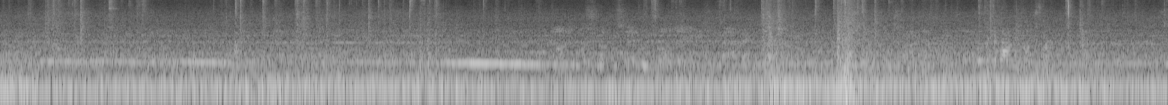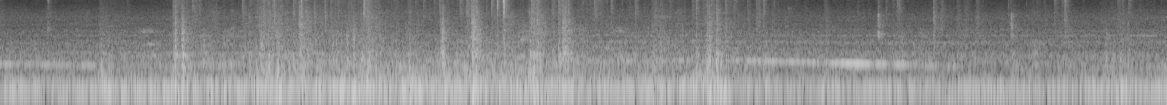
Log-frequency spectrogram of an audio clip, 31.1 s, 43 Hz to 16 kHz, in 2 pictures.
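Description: ADL Enviro 400 MMC bus heard from inside the saloon while under way: a steady low engine drone, with a whine that slides down in pitch several times as the bus pulls away and changes gear. Now and then the body gives a sharp knock or rattle.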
